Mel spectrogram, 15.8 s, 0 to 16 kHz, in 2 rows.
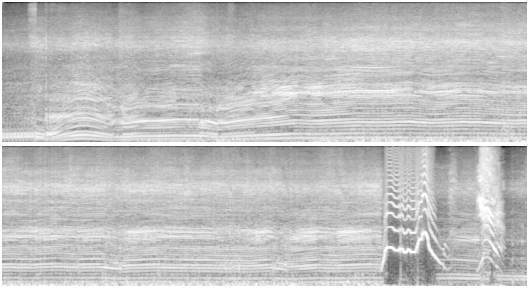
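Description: Yamaha FZ-07 stunt bike's parallel-twin engine revved up as the front wheel lifts, then held at steady revs through a long wheelie. About thirteen and a half seconds in, the throttle is shut and the engine note drops away suddenly.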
